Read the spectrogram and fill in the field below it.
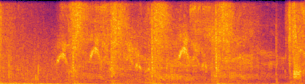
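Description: Confringo fire blast spell cast in Hogwarts Legacy: a series of booming, crashing bursts with whooshing tails, several impacts spaced across a few seconds, loud and close.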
